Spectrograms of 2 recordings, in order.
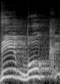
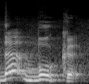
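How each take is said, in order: First: 'The' is said with a long 'ee' vowel. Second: 'The' is said with a short 'uh' vowel. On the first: The speaker calls it wrong. "ദി book എന്നല്ല പറയുക" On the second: The speaker calls it right.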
